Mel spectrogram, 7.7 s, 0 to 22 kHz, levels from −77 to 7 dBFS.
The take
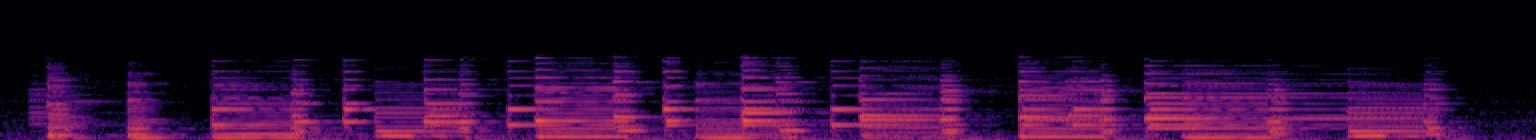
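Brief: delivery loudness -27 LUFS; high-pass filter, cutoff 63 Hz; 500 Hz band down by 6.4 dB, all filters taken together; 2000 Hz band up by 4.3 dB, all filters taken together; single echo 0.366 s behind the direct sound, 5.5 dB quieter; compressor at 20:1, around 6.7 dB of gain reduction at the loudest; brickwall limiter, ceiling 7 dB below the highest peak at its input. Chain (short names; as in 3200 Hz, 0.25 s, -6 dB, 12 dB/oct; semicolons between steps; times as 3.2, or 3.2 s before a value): HPF 63 Hz; bell 500 Hz -8.5 dB; bell 2000 Hz +6 dB; compressor 20:1, threshold -33 dBFS; limiter -29.5 dBFS; echo 0.366 s -5.5 dB; gain +12 dB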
